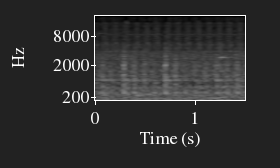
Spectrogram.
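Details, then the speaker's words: BS6 scooter with hard self-start from low idle (spec about 1400–1500 rpm via OBD), started and idle being raised by turning throttle-body air screw anticlockwise: quick even beats, steady, no misfire; normal idle. "ಇಲ್ಲಿ ನೋಡಿ ಪರ್ಫೆಕ್ಟಾಗಿ start ಆಯ್ತು. ಇವಾಗ ಇದನ್ನು idling rice ಮಾಡ್ತಾ ಇದ್ದೀನಿ"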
